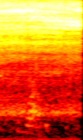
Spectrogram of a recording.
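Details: Woman given salbutamol nebulizer by mask by paramedic for shortness of breath and wheezing, productive white cough, possible chest infection starting: steady airy nebulizer hiss through the mask with faint muffled voices.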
